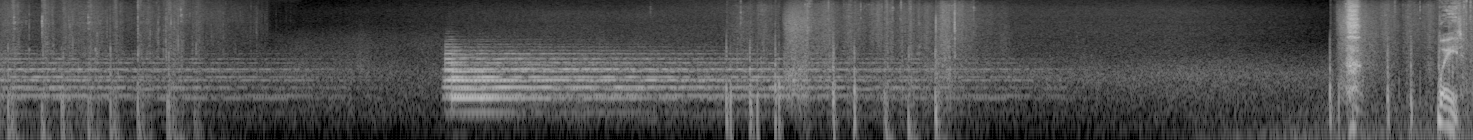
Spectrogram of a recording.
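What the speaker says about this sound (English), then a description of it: "It's the Nell Squares bell." Nell Square bell in the video game Wuthering Waves rings out as one sustained, resonant tone that slowly fades, followed by scattered clicks and thuds and a few sharp knocks near the end.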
